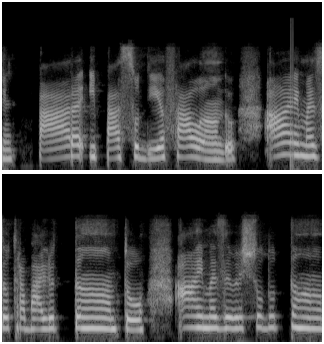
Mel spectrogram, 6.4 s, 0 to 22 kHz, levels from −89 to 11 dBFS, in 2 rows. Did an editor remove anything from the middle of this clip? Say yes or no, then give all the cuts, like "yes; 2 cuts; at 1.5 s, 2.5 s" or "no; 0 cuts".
no; 0 cuts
